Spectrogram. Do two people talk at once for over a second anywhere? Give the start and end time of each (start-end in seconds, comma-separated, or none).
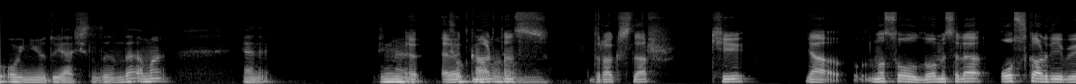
4.1-5.5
